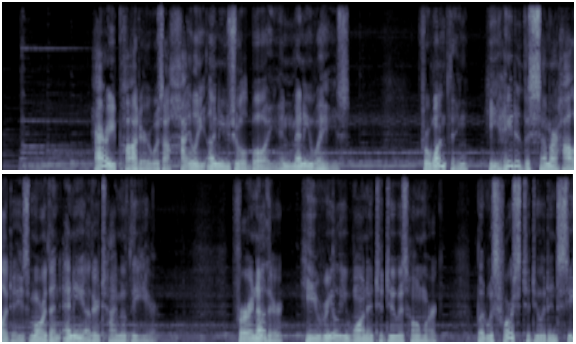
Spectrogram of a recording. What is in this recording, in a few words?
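Narration; Harry Potter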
